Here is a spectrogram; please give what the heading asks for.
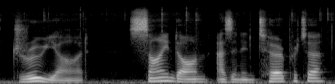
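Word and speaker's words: Drouillard: George Dreward, pronounced Dreward, signed on as an interpreter and hunter.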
